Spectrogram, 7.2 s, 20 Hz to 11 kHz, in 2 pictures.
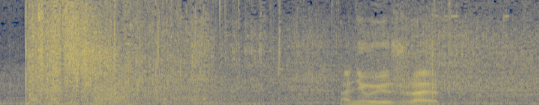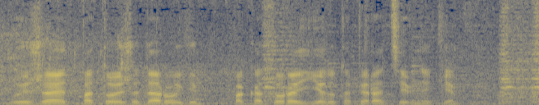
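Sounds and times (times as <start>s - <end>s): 
grenade explosion in a basement: 0.1s - 1.8s
speech: 2.3s - 7.1s.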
